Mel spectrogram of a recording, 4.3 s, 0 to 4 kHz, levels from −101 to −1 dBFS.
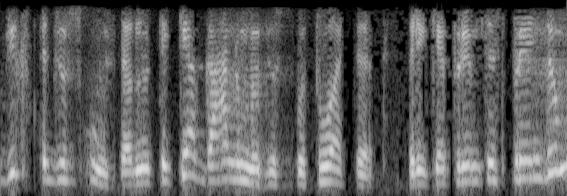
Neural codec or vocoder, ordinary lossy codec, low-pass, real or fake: none; AAC, 16 kbps; 3.6 kHz; real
